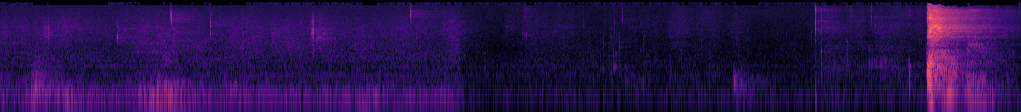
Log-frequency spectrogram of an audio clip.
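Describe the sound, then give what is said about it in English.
A single sharp cough from a preacher bursts out near the end after several seconds of near silence, preceded by low, muffled rumbling and shuffling. No one speaks. “I'm going to try not to cough.”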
